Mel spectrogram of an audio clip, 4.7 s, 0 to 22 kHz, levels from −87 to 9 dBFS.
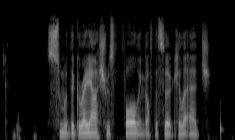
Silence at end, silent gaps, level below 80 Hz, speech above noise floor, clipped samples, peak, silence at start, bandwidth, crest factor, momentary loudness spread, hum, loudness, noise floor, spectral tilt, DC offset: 0.3 s; none; -72 dBFS; 36 dB; under 0.1%; -14 dBFS; 0.35 s; 14 kHz; 20 dB; 12 LU; none; -33 LUFS; -68 dBFS; -3 dB/octave; under 0.1%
